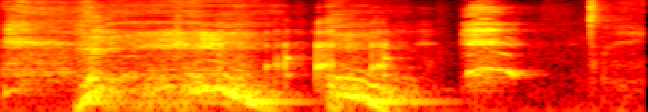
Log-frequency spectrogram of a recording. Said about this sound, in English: Hold on, mm. let me clear my throat and say this again.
